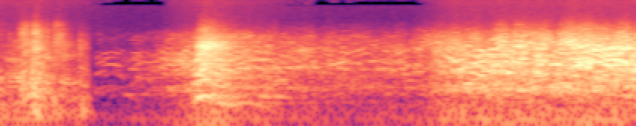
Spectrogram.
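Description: A crowd murmurs in an echoing hall.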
